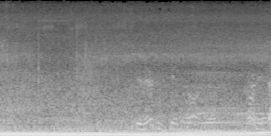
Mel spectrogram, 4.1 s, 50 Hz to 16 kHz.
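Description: Suzuki DR-Z400 supermoto's single-cylinder four-stroke engine idling steadily, its low note shifting up a little about three seconds in. Faint voices talk over it in the second half.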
